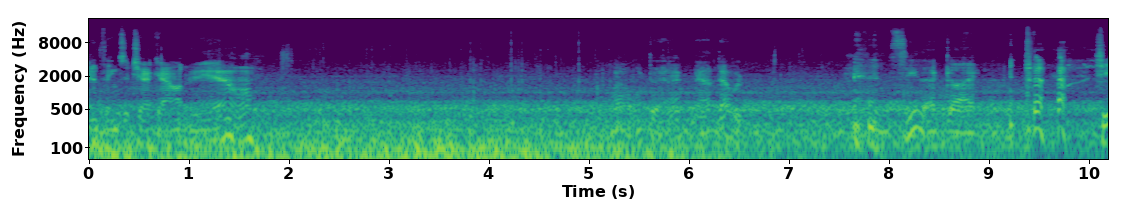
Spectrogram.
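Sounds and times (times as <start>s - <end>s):
car passing with engine and road noise: 0.0s - 10.1s
speech: 0.3s - 2.5s, 5.6s - 6.9s, 7.7s - 10.1s.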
